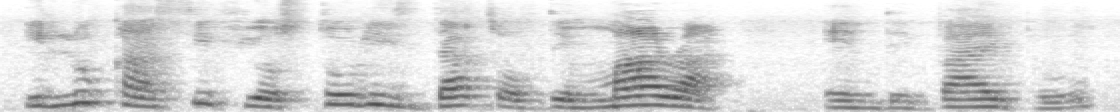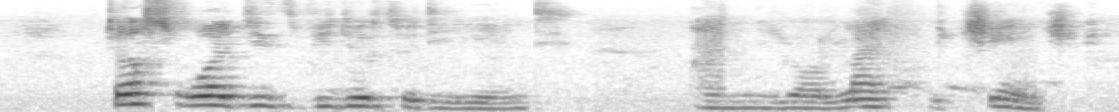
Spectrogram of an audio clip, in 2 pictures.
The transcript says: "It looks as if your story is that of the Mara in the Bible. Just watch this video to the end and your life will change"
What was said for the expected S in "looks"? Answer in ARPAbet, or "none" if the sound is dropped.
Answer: none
